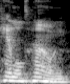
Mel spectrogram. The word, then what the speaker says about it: Hamilton: Hamilton may mica pronounce it's actually pronounced Hamill tone the e is not present I would love if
